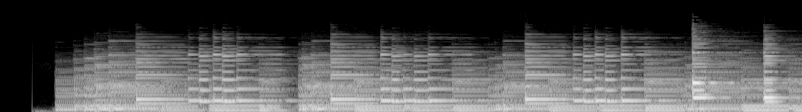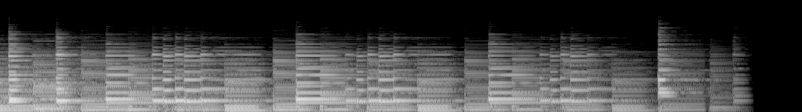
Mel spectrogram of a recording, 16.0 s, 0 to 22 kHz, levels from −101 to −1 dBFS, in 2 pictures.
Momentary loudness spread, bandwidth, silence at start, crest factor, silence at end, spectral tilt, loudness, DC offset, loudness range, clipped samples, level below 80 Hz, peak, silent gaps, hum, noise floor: 11 LU; 6.6 kHz; 0.55 s; 20 dB; 0.6 s; -8.5 dB/octave; -21 LUFS; under 0.1%; 10 LU; under 0.1%; -30 dBFS; 0 dBFS; none; none; -46 dBFS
